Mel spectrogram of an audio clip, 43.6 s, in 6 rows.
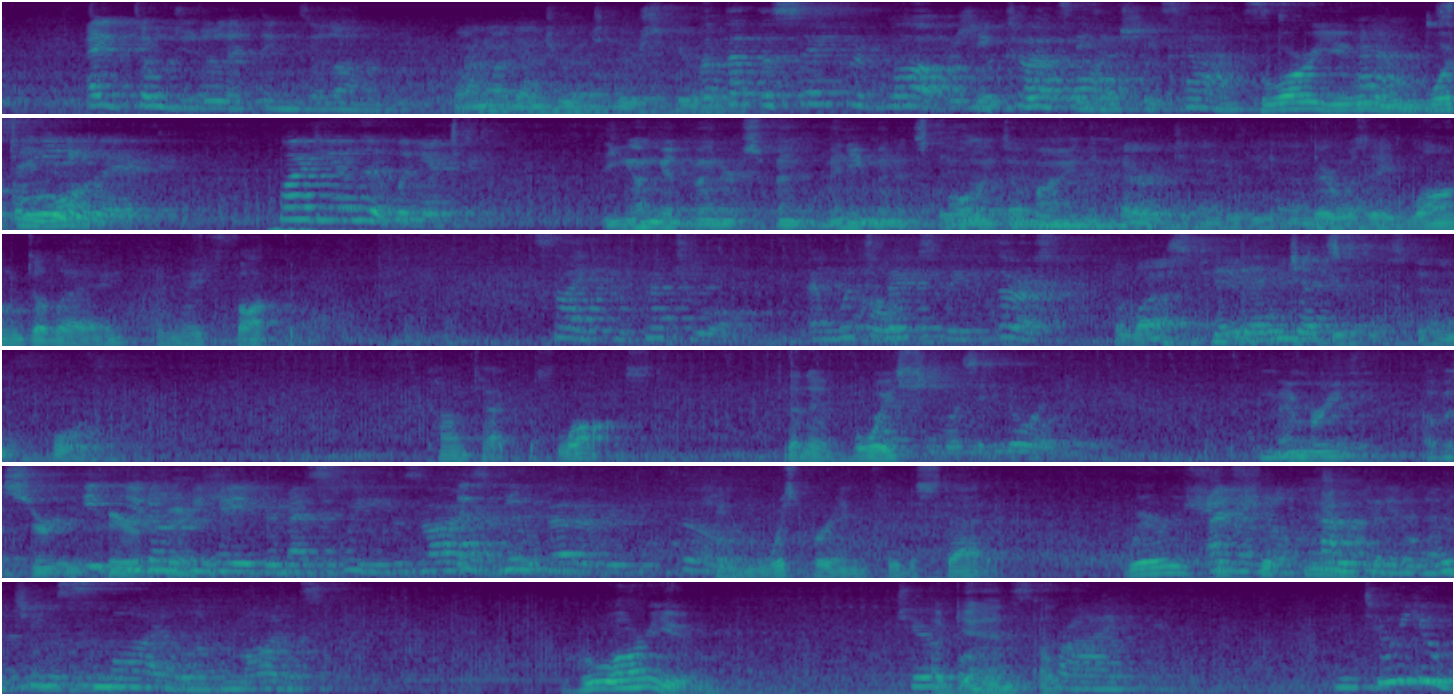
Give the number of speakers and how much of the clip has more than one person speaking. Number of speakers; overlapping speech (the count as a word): seven, about 34%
